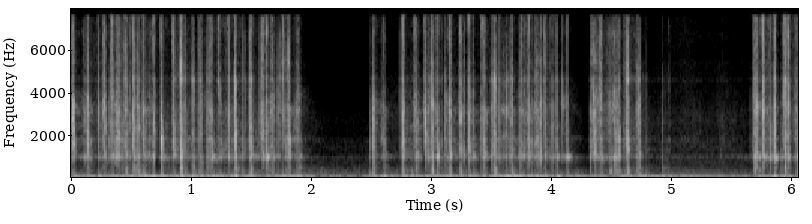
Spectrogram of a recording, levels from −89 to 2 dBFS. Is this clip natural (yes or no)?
no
